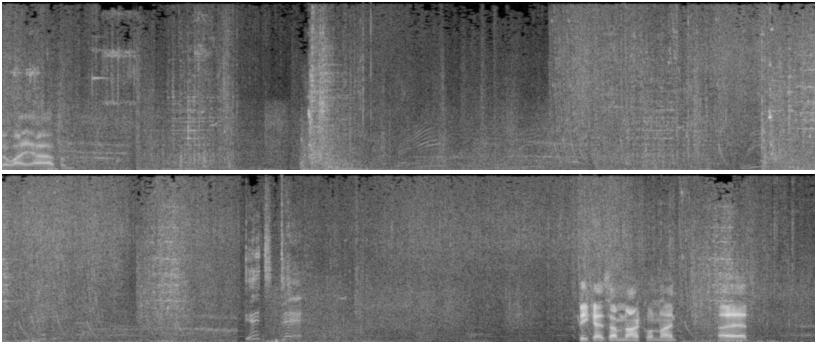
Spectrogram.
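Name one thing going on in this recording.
Energy bolts zap and crackle as defence towers fire.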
